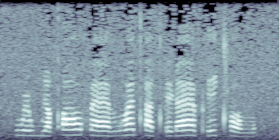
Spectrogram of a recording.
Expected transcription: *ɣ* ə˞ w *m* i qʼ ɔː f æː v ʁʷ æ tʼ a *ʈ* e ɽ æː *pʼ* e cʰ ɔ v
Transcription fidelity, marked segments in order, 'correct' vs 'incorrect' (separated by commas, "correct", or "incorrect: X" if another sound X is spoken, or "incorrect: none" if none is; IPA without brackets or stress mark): incorrect: w, correct, incorrect: tʼ, correct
